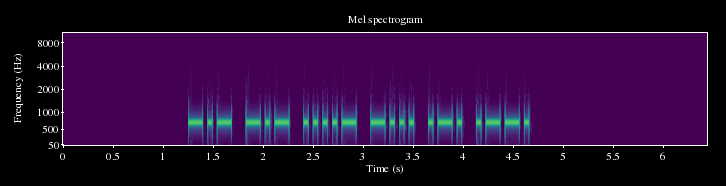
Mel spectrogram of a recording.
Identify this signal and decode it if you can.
Morse code, heard as a keyed tone, about 25 wpm, 700 Hz. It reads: KK4BRP
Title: USA Call Signs - 6 Characters - Repeated 2x - 25wpm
